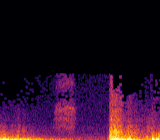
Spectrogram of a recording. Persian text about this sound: حیوانات صدای وحشتناک شلیک توپی را از سمت ساختمان شنیدند.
